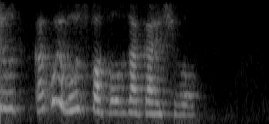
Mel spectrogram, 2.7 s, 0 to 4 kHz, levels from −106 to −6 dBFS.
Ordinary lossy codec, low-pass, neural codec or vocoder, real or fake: Opus, 24 kbps; 3.6 kHz; codec, 24 kHz, 0.9 kbps, DualCodec; fake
